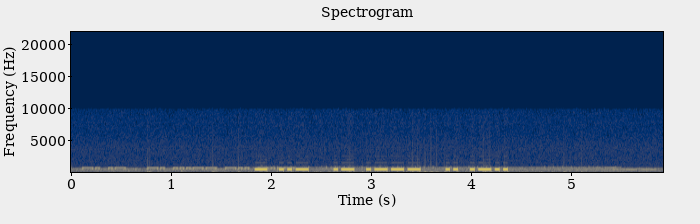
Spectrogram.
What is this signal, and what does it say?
Morse code, heard as a keyed tone, about 29 wpm, 510 Hz. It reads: TU AJ IL
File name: contests / naqp-cw-k5tr-op-k5pi- -1900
